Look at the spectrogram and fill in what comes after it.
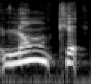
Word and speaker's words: Loncke: C'est un Français, donc oui, on doit prononcer ça comme ça. Je vous l'appelle Lonck, L-O-N-C-K-E. Voilà, et c'était Pascal Bernard qui venait nous proposer ce livre-là.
